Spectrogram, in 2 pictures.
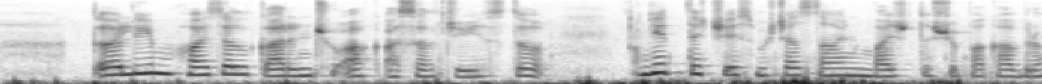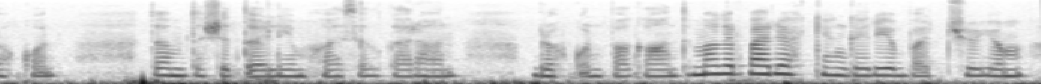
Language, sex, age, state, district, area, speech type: Kashmiri, female, 18-30, Jammu and Kashmir, Bandipora, rural, spontaneous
